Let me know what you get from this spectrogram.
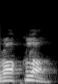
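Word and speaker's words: Wrocław: और पोलैंड सरकार ने अपने यहाँ आज़ादी का अमृत महोत्सव के उपलक्ष्य में अपने एक शहर में रॉकला, WROCLAW, रॉकला प्रोनाउंसिएशन है इसका।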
